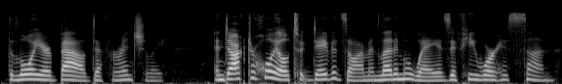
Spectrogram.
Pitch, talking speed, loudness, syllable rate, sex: 210 Hz, 215 wpm, -21 LUFS, 6.3 syllables/s, female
